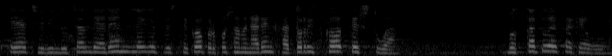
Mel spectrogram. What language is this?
Basque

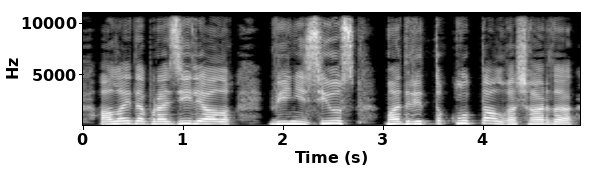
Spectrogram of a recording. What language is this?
Kazakh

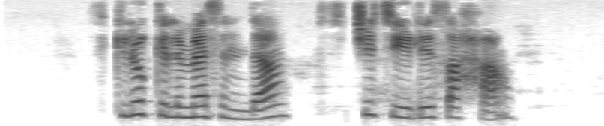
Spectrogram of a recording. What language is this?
Kabyle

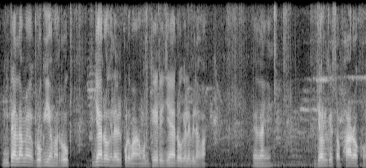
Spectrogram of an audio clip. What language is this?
Odia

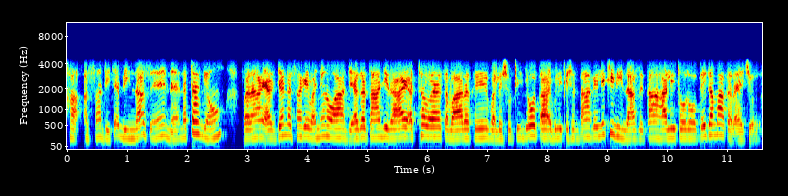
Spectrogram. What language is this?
Sindhi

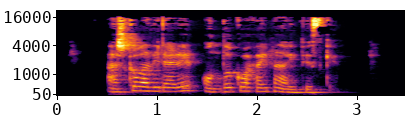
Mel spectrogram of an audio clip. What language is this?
Basque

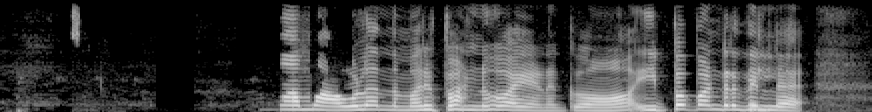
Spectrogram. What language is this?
Tamil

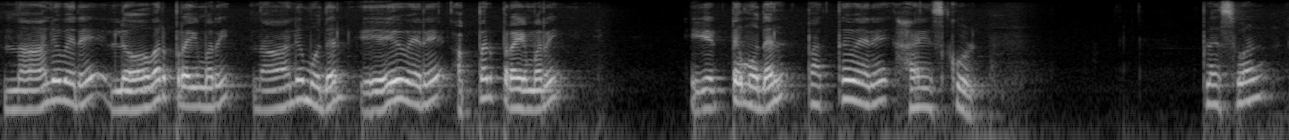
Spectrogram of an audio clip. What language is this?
Malayalam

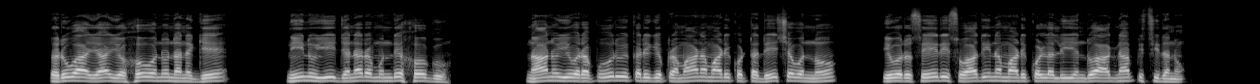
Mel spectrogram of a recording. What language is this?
Kannada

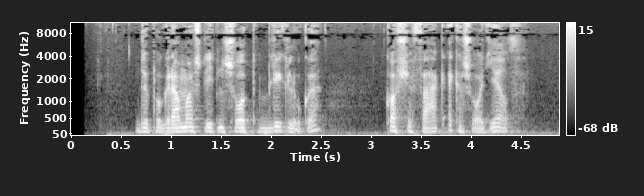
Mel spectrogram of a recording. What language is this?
Western Frisian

